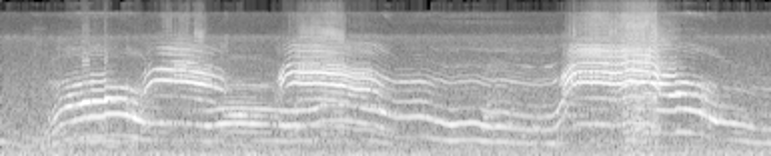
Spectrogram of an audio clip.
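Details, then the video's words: Angry cats during a fight, a continuous run of drawn-out rising and falling yowls, with harsh, noisy screaming peaks around the third and sixth seconds. "Angry Cat Fight Cats Sound Effect Real fight Of cats Audio"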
